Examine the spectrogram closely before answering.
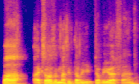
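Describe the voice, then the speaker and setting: A man's voice: medium pitch, fast. A man on a podcast panel chatting casually and enthusiastically, like a keen fan. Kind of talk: casual chat.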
